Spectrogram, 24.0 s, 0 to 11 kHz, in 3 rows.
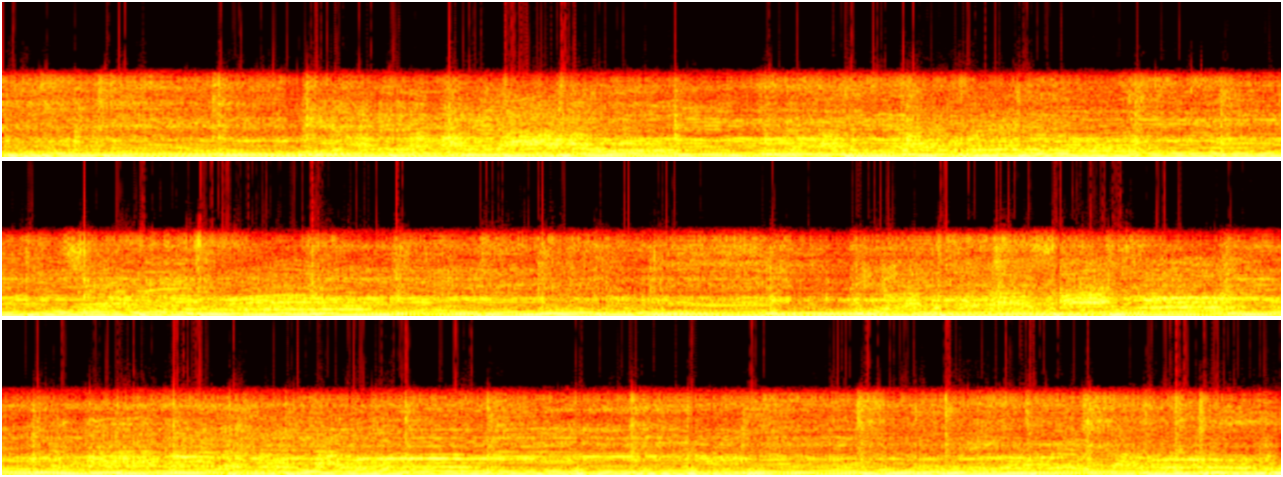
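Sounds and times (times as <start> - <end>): live rock band playing: 0.0 - 23.9
person singing: 1.9 - 7.4, 8.3 - 10.5, 13.3 - 19.5, 21.7 - 23.9.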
